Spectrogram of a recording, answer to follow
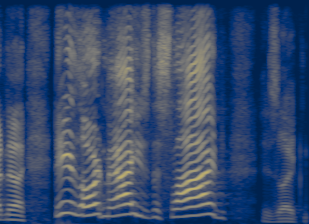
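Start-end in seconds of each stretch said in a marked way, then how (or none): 0.6-2.3 put-on high, loud pious little kid; mock child prayer. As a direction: pray sweetly like a small child. Kids praying for the slide.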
